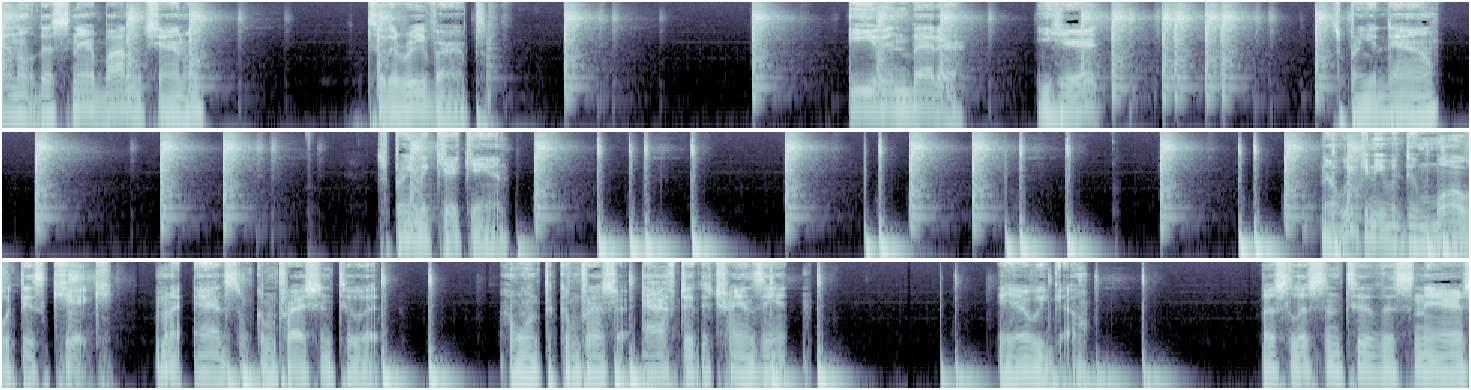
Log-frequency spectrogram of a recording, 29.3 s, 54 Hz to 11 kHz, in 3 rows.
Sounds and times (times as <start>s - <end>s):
Drum machine: 0.0s - 1.7s, 3.2s - 4.2s, 5.1s - 20.4s, 21.0s - 27.5s.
